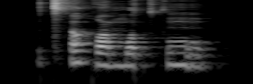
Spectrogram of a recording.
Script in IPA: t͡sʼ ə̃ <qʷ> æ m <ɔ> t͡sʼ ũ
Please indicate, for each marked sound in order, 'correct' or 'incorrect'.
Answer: correct, correct

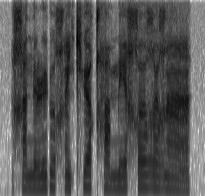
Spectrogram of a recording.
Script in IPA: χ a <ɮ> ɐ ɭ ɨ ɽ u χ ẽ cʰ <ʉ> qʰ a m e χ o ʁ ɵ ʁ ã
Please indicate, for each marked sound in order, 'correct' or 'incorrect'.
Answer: incorrect, correct

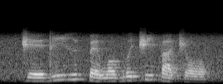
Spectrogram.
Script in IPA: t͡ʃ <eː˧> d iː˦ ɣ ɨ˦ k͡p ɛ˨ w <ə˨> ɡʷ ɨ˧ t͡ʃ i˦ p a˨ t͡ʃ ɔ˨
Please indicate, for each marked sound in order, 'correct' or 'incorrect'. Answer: incorrect, incorrect

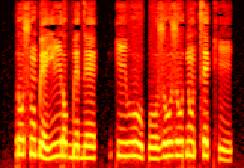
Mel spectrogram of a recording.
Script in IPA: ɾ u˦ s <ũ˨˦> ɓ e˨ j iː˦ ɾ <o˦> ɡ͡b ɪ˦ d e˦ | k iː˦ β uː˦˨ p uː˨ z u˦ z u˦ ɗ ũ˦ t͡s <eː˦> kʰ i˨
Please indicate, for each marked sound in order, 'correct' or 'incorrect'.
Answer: incorrect, correct, incorrect

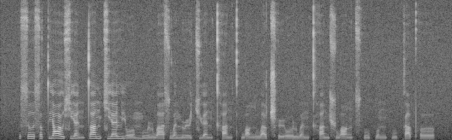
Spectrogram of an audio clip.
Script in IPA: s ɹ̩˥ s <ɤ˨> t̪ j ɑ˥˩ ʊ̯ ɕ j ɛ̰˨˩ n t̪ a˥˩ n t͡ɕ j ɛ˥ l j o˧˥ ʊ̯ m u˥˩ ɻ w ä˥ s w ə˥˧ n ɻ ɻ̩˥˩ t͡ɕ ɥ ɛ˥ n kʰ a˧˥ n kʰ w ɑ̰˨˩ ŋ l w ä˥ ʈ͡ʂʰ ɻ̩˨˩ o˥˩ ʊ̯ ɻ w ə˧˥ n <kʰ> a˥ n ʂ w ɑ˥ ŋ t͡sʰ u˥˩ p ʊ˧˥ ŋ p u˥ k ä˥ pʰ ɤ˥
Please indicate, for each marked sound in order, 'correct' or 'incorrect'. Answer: correct, correct

